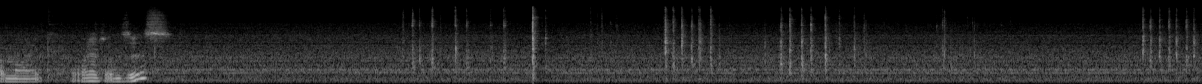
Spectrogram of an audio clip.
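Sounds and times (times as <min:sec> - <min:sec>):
computer keyboard typing: 0:04.0 - 0:08.8, 0:09.4 - 0:09.8, 0:11.4 - 0:12.0.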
